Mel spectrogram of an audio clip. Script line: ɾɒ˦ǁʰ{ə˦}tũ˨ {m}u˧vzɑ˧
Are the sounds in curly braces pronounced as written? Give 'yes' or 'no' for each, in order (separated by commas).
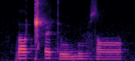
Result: yes, yes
